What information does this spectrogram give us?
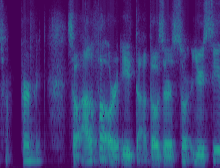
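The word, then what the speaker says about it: ήτα: So, alpha or ita.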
